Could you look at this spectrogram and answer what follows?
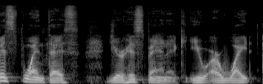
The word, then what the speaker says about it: Fuentes: Fuentes. – Fuentes. – Like it's supposed to be pronounced when you're, you know, a Latino immigrant, yeah.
